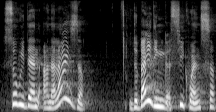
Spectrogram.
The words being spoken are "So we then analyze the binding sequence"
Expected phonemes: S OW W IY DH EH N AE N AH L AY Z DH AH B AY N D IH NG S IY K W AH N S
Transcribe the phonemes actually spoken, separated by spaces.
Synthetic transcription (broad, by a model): S OW W IY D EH N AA N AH L AY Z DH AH B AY D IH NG S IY K W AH N S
